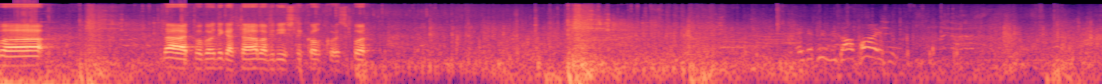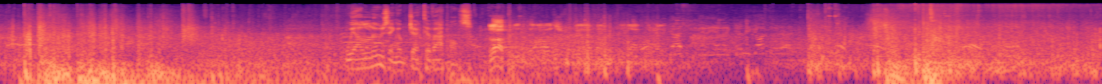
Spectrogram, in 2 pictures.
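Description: Gunfire cracks in bursts.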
